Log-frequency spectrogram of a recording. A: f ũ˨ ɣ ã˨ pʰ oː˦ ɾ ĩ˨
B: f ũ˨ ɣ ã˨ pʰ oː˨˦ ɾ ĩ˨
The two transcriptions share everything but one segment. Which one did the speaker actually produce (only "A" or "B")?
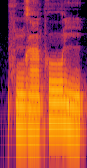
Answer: A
